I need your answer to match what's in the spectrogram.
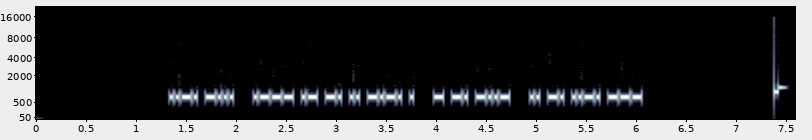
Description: Morse code, heard as a keyed tone, about 37 wpm, 700 Hz. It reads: FB JANICE TNX INFO
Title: K1USN SST QSO Practice 40wpm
